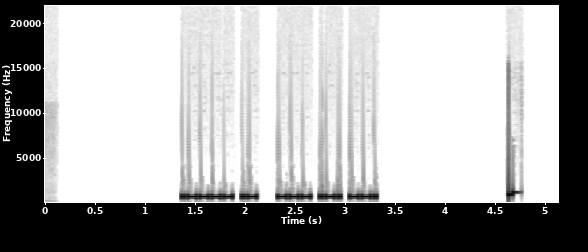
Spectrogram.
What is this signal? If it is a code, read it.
Morse code, heard as a keyed tone, about 40 wpm, 700 Hz. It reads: 1A ORG
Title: Field Day Exchanges - 40wpm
